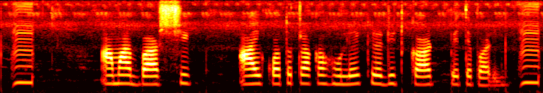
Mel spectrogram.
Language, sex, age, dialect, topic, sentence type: Bengali, female, 18-24, Northern/Varendri, banking, question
